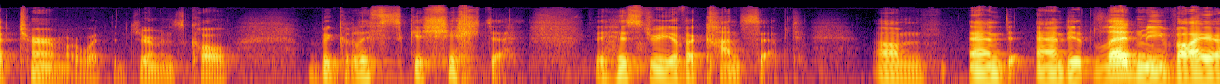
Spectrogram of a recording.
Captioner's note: speaking german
